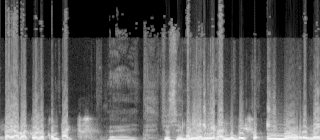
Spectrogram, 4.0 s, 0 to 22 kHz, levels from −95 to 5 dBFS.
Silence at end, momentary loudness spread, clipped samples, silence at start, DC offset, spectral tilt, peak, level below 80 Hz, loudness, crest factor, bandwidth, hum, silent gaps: 0 s; 13 LU; 2%; 0 s; under 0.1%; -5.5 dB/octave; 0 dBFS; -28 dBFS; -6 LUFS; 6 dB; over 20 kHz; none; none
